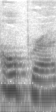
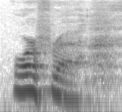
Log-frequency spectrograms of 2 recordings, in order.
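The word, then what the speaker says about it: Ophrah: It's not Oprah, it's Orphra.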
